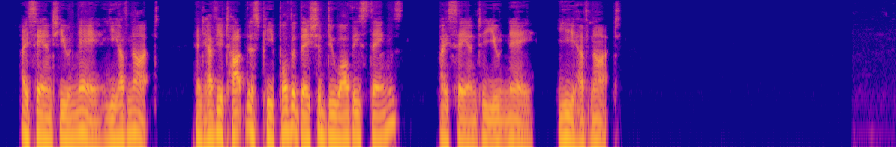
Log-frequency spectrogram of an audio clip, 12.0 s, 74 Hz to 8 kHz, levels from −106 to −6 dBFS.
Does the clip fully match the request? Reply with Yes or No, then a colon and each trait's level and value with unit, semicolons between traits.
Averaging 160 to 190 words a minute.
No: average, 145 wpm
